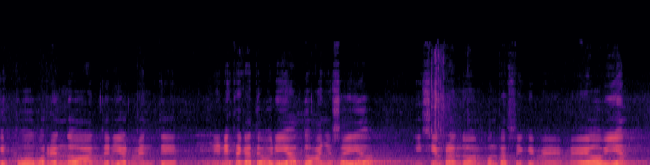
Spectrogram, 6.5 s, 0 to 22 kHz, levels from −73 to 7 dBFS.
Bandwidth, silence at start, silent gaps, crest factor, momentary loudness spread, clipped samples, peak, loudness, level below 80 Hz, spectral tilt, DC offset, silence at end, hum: 16.5 kHz; 0 s; none; 16 dB; 7 LU; under 0.1%; -8 dBFS; -24 LUFS; -82 dBFS; -3 dB/octave; under 0.1%; 0 s; none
